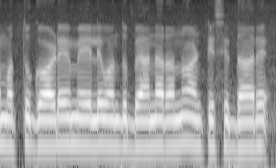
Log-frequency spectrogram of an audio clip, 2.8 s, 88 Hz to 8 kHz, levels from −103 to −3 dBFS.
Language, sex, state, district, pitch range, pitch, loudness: Kannada, male, Karnataka, Bidar, 160-165 Hz, 160 Hz, -15 LUFS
